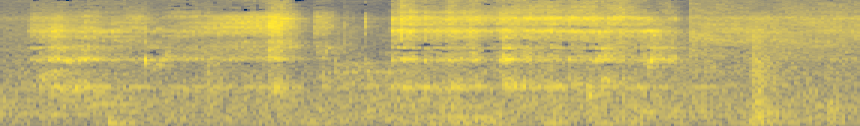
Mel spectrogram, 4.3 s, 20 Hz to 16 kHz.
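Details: High-pitched whirring drill and suction hiss in bursts as a 5.0 x 10 mm implant site is prepared at tooth #30 in an adult female dental assistant.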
